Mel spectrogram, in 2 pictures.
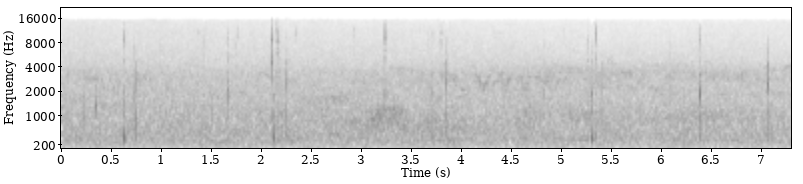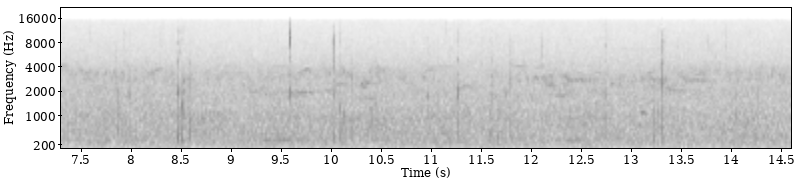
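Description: Quiet open-air lake ambience: a steady soft hiss of light wind over rippled water, broken by scattered faint ticks.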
